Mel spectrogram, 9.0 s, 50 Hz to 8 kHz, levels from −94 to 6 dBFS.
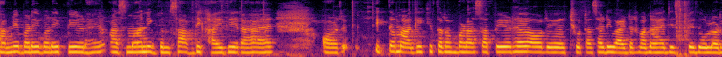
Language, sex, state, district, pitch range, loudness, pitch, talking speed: Hindi, female, Chhattisgarh, Bastar, 225-240 Hz, -12 LUFS, 235 Hz, 210 wpm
